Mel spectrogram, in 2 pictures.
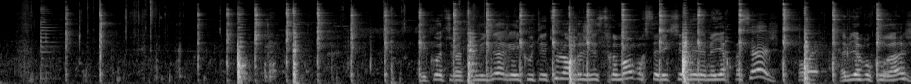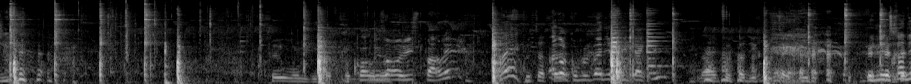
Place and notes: One of the citizen acts of the scouts on this "green day", as they call it, was to repair a broken bridge in a small river called Ry d'Hez. This broken bridge was doing lot of problems, as in first obstructions in the river. On this morning, adult scouts try to break the concrete bridge, dating from the fifties. It's a very difficult work, as no machines can come in this isolate place. All work is done with crowbars. Scouts are courageous.
Court-St.-Étienne, Belgium, April 2016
